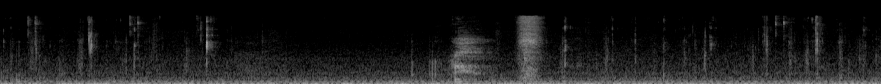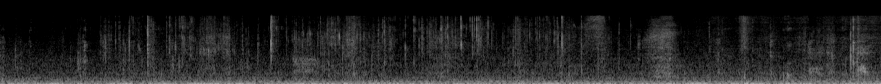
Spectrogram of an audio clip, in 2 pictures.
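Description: A person biting and chewing fast food close to the microphone, with scattered crunchy clicks, over a steady low hum.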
